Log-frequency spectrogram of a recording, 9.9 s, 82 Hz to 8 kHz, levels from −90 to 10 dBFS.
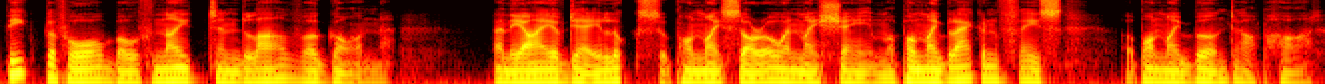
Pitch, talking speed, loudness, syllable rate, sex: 90 Hz, 170 wpm, -19 LUFS, 4.5 syllables/s, male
